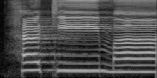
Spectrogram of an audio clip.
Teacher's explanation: karena ada Ya Sukun didahului baris kasrah maka dipanjangkan kafnya dua harakat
